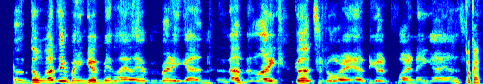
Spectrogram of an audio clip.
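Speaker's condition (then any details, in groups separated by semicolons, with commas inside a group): Friedreich's ataxia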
